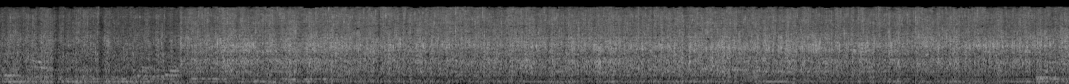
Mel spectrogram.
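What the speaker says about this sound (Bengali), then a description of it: "এখন ঝোলের জন্য জল দিয়ে দেব" Water poured into a pan of simmering fish curry to make the gravy, a loud continuous gushing splash lasting several seconds, up close with no voices.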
